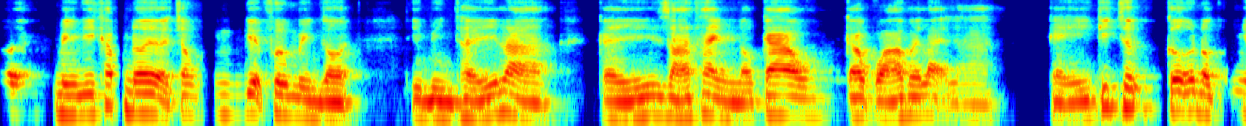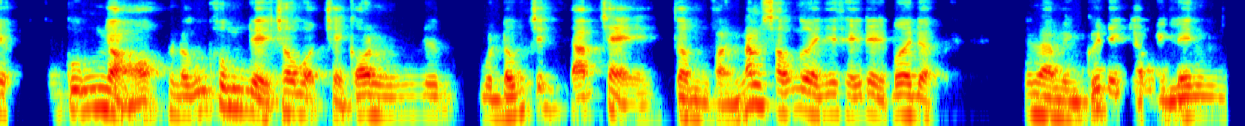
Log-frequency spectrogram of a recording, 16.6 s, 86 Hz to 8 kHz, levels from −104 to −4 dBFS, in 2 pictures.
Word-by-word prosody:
nơi - - 0
mình 130 -1 0
đi 135 - 0
khắp 185 +2 -1
nơi 140 -1 +6
ở - - +4
trong 130 -1 -4 0.3
địa 140 - +3
phương 130 -2 +1
mình 110 -2 0
rồi 105 -1 +4 0.4
thì 115 - -2
mình 105 -1 +3
thấy 110 +3 +1
là 110 -8 +1 0.3
cái 110 +4 +1
giá 115 -2 +2
thành 115 -5 +2
nó 100 0 0
cao, 120 -2 +4
cao 120 0 +4
quá 110 +1 +4
với 125 - +2
lại 130 - -1
là 95 -1 -10 0.4
cái 105 +1 -1
kích 175 - 0
thước, 170 0 +2
cỡ - - +3 0.2
nó - - +4
cũng 155 - -10
nh - - -2 0.3
cũng 135 0 -22
cũng 160 +2 -1
nhỏ, 160 - +3
nó 125 - -1
cũng 155 +3 -3
không 170 -2 -1
để - - +3
cho 145 -1 +1
bọn - - 0
trẻ - - -3
con 130 -1 0
đ - - -10 0.3
một 120 - -6
đống 120 +6 0
tr 175 - -3 0.2
đám 125 - +3
trẻ 95 -1 0
tầm 110 -4 -1
khoảng 200 - -3
5-6 190 -6 +2
người 155 -5 +1
như 140 +1 -5
thế 125 -1 -2
để 135 -4 0
bơi 135 0 +3
được. - - -2 0.6
Nên 135 0 -5
là 130 - +4
mình 105 -1 -3
quyết - - -1
định 150 -1 -1
là - - -4
mình 105 - -3
lên 120 +1 +3
trên 125 -1 -7
125 Hz, 240 wpm, -22 LUFS, 110-145 Hz, 0.6 s, nơi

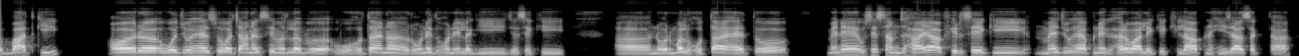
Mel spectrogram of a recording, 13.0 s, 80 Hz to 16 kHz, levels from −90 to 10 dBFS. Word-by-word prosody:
बात - - +2
की 325 +3 -3 0.6
और 150 +1 +6 0.2
वो 160 - +4
जो 160 +1 -2
है, 150 0 +2
सो 150 +1 -3
अचानक 145 0 +1
से 145 - -3
मतलब 140 -1 +1
वो 135 0 0
होता 135 +3 +1
है 150 - +1
ना, 145 -3 +1
रोने-धोने 135 +1 -3
लगी, 135 +1 -4
जैसे 130 0 -5
कि 130 0 -9 0.5
अ, 130 0 0
नॉर्मल 135 +2 +2
होता 140 +1 +2
है, 130 +1 +2
तो 145 +3 -3 0.4
मैंने 175 +5 +2
उसे 175 0 -3
समझाया 155 -1 +2
फिर 145 -2 -4
से 155 +2 +1
कि, 150 0 -3
"मैं 140 +3 -2
जो 145 0 -6
है, 145 - +2
अपने 145 0 -1
घर 135 +2 -1
वाले 140 0 +3
के 140 +1 -9
ख़िलाफ़ 130 +2 0
नहीं 125 +2 -8
जा 140 0 +4
सकता। 130 +1 -3
140 Hz, 185 wpm, -15 LUFS, 130-150 Hz, 0.6 s, और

